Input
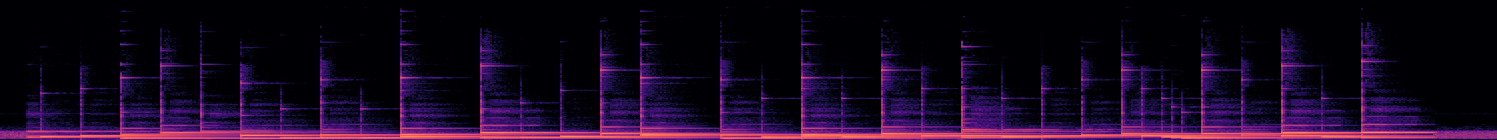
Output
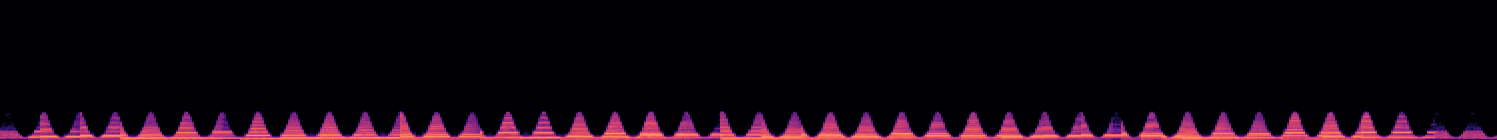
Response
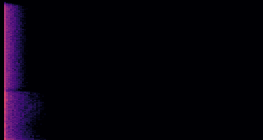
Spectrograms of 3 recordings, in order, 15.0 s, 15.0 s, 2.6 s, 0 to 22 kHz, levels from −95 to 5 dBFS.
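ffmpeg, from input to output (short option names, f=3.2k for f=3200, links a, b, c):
-af "asoftclip=type=hard:threshold=-23dB,afftfilt=real='re*lt(b*sr/1024,390*pow(4400/390,0.5+0.5*sin(2*PI*2.8*pts/sr)))':imag='im*lt(b*sr/1024,390*pow(4400/390,0.5+0.5*sin(2*PI*2.8*pts/sr)))':win_size=1024:overlap=0.75,volume=8.5dB"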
